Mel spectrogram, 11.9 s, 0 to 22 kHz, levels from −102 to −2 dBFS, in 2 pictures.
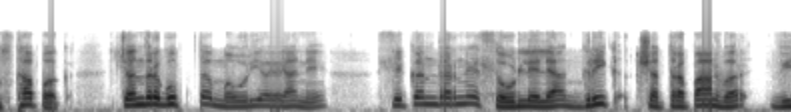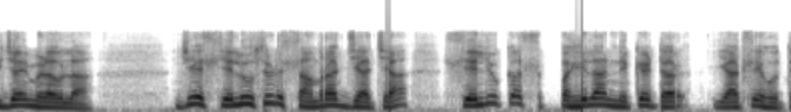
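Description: Speech, carried through a Speex codec with light coding roughness and nothing above 7.6 kHz, has two faults. A repeated buffer stutters at 0.38, 2.04–2.12, 3.32, 5.28–5.34, 8.84 and 10.26–10.30 s. The same 20 ms slice replays with hard joins, which fits a 20 ms buffer. Unlike a dropout, there is no silent gap; the slice is duplicated instead. Sudden gain jumps drop the level by about 8 dB from 1.36 to 3.63 s and by about 6 dB from 9.56 to 9.91 s. The background noise steps down and back together with the speech. That instant, unramped change, unlike a compressor's smooth pumping, points to a likely digital gain setting applied without a ramp.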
